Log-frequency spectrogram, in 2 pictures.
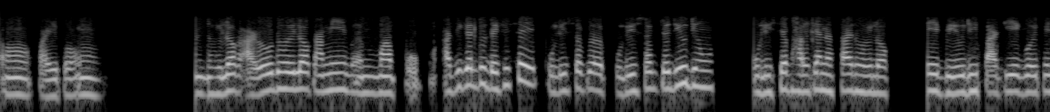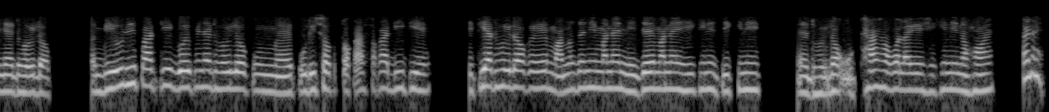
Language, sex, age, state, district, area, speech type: Assamese, female, 60+, Assam, Dibrugarh, rural, conversation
